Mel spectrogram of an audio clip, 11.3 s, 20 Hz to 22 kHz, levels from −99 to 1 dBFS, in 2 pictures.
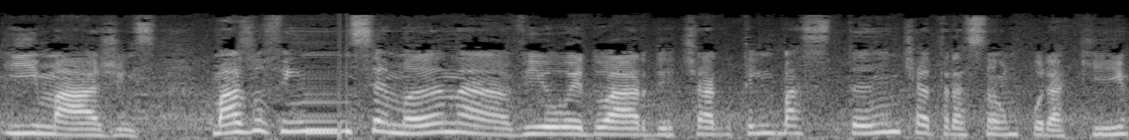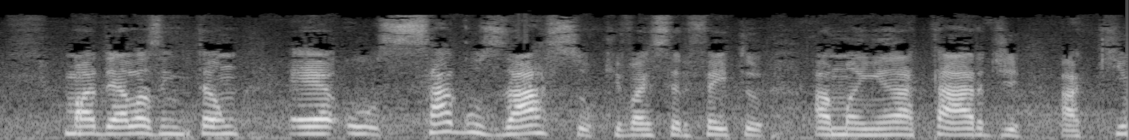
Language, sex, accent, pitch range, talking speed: Portuguese, male, Brazilian, 180-210 Hz, 160 wpm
